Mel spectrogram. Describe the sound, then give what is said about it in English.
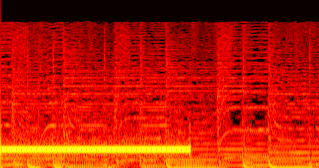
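Ringing tone on a phone call to someone who is shutting off the ringer: one steady, loud tone holds for about two seconds, then cuts off abruptly to quieter line noise. “there were less rings that time when I called, so that means he's hitting the button and shutting off the ringer.”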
